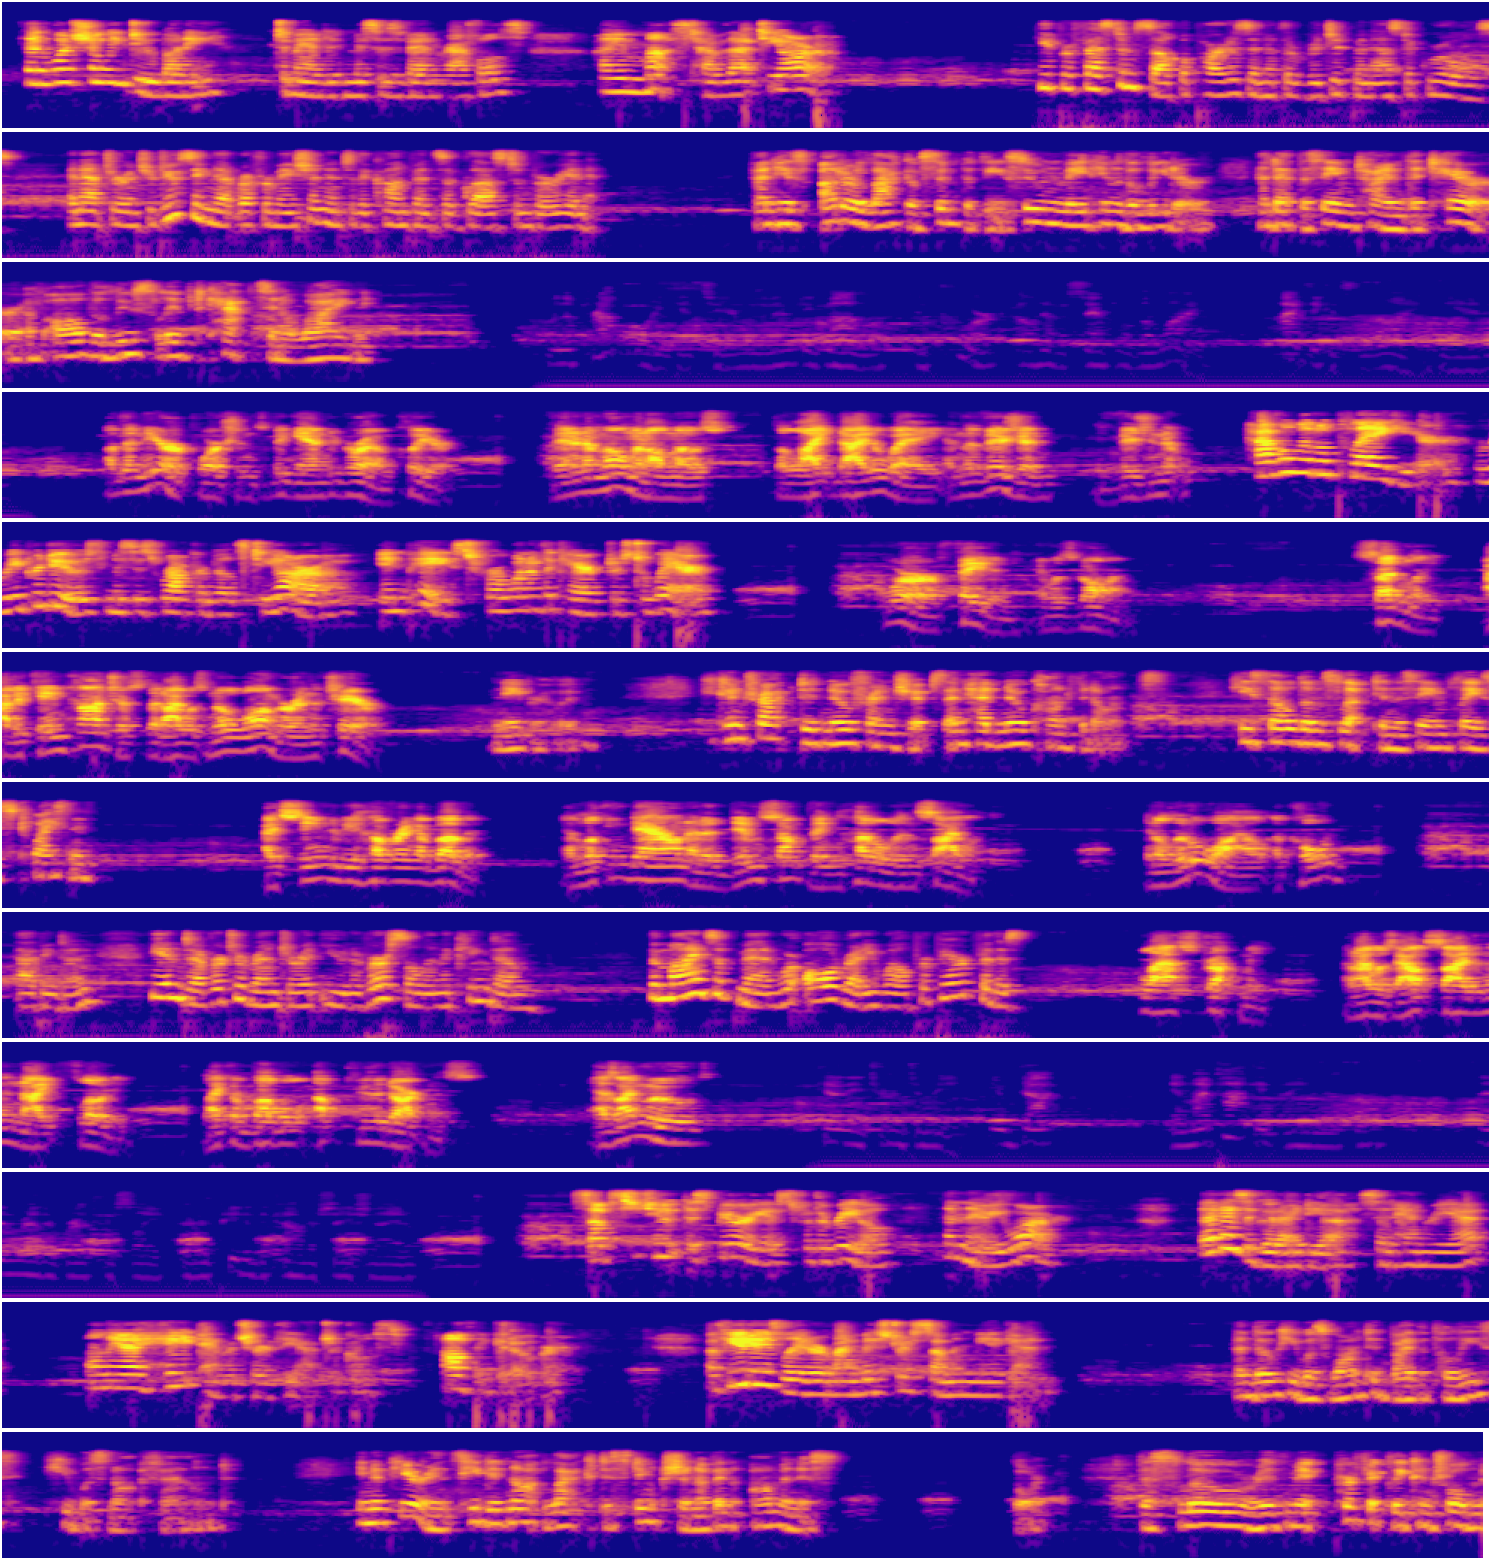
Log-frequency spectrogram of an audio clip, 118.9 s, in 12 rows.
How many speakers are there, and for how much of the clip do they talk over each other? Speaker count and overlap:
5, no overlap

